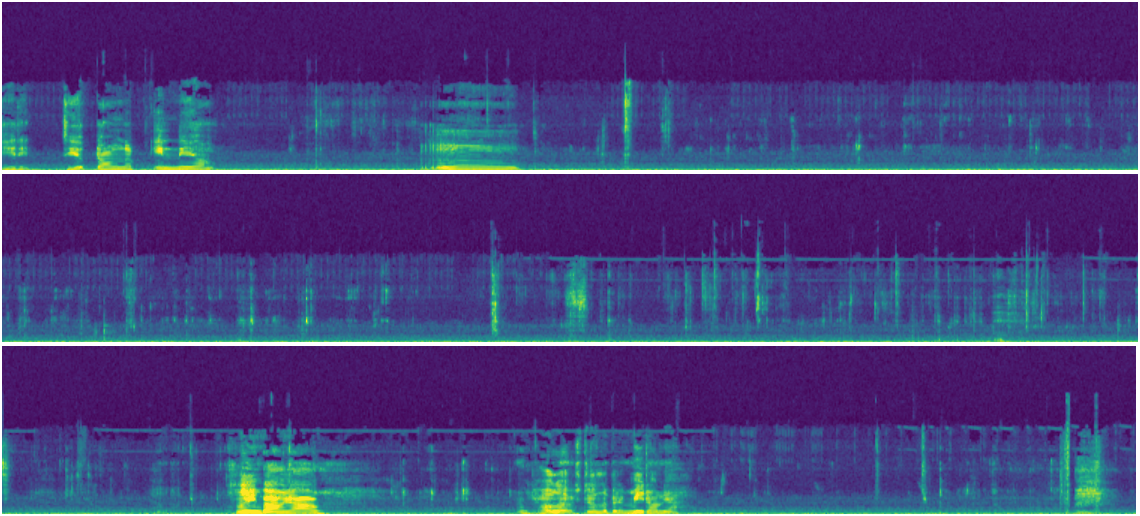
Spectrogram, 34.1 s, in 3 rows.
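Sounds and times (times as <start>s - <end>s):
steady low hum: 0.0s - 34.0s
chewing and biting: 2.8s - 4.2s, 5.2s - 25.0s, 26.3s - 27.9s, 29.6s - 34.0s.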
